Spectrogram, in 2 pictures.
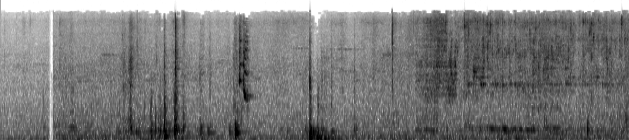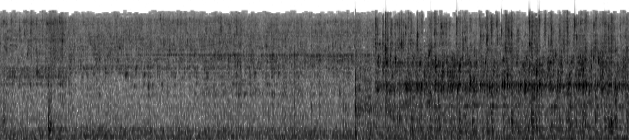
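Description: Water pouring from a gravity-fed bucket spigot through a PVC outlet into the empty plastic tub of a small portable washing machine. A few knocks come in the first seconds, then a steady stream of filling starts about four seconds in and grows louder near the end.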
